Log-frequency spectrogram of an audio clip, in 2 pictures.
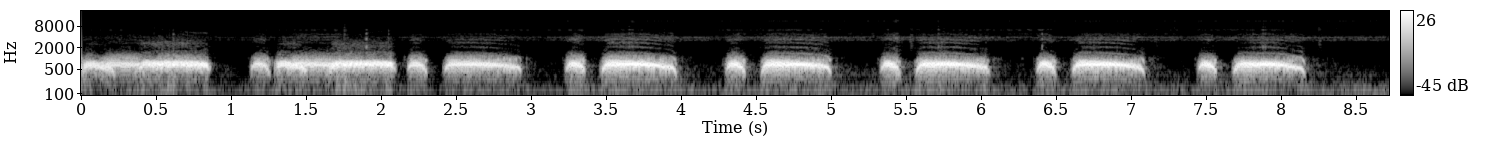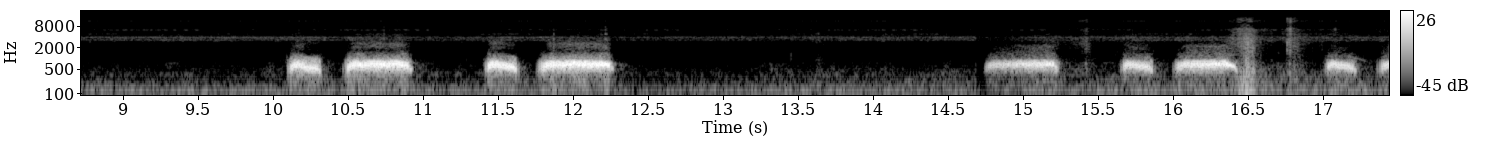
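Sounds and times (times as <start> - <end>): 
spotted dove cooing: 0.0 - 8.2, 10.0 - 12.3, 14.7 - 17.4.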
